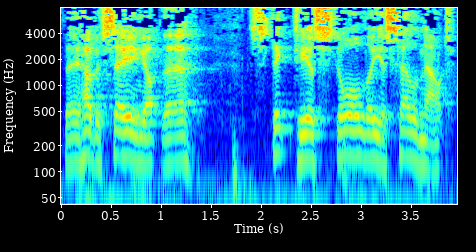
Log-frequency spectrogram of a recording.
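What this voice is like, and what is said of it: Northern accent. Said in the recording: “I come from the north, you can tell by my accent.”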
